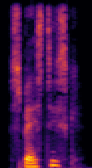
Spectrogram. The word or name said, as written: spastisk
